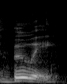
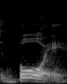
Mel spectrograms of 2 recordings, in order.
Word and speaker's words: buoy: of f a ship in the United States that's buoy but in British is boy just like boy and girl although even though we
